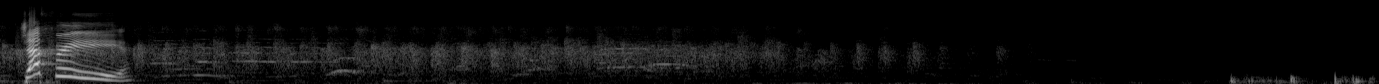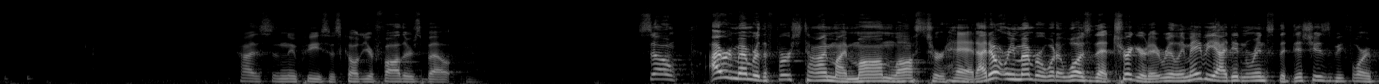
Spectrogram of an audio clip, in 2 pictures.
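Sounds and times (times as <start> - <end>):
audience clapping: 0.0 - 10.6
speech: 0.2 - 1.4, 16.2 - 18.4, 20.3 - 27.5.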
